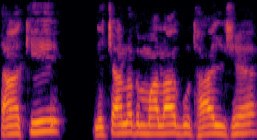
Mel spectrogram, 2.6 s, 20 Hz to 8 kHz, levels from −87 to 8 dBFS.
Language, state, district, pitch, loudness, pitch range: Surjapuri, Bihar, Kishanganj, 180 Hz, -19 LUFS, 175-195 Hz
